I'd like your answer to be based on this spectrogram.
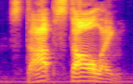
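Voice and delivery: loud, slow, stern command; angry order. Acted. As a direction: cut him off, slowly and hard. Alien liaison snaps.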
